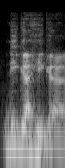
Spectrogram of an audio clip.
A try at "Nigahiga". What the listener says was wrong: Nigga Higa. There's more G's implied there than there actually is.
